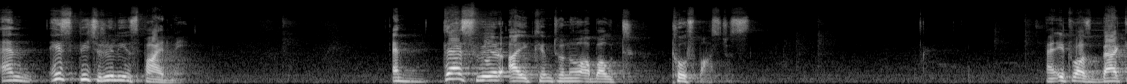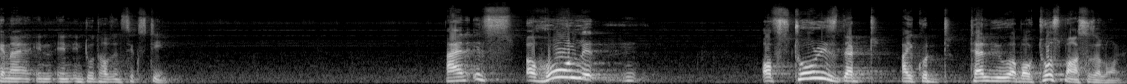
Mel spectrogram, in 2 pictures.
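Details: Man who stammers giving his first public speech; word repetitions heard; stuttering.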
